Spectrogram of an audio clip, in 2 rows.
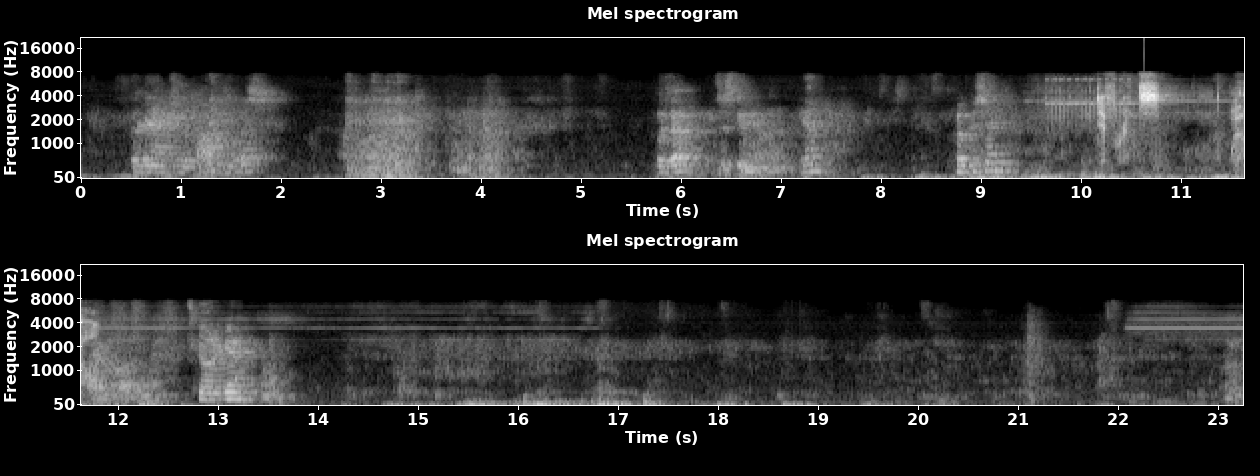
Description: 2nd floor open space EVP; caliente pizza draft house crafton investigation

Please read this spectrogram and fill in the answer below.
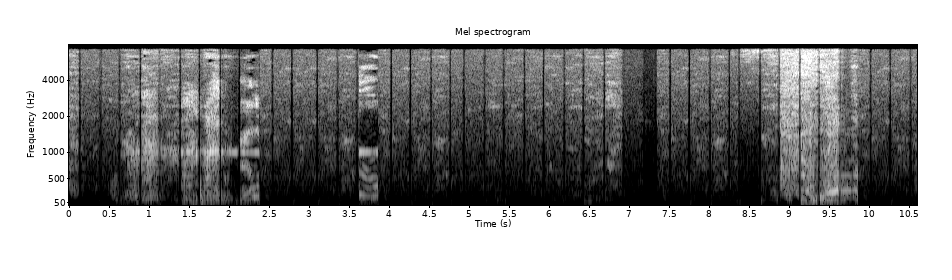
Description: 2nd Floor Landing; brookline private residence investigation

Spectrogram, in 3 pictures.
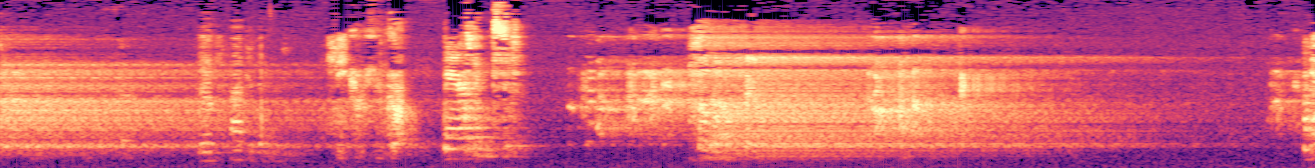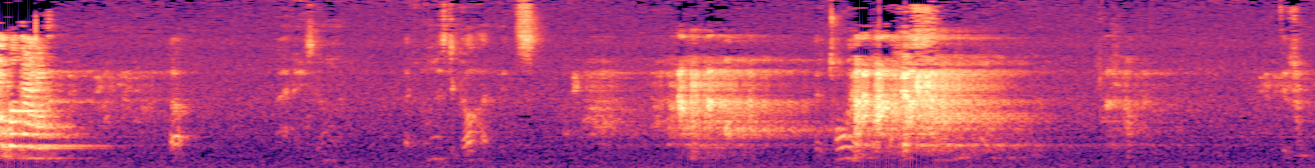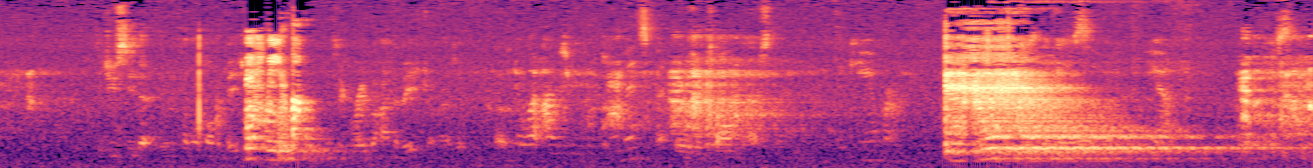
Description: Phasma Box; beaver area high school investigation

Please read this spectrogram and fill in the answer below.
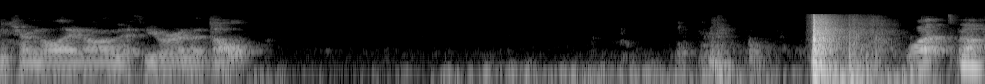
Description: Attic EVP

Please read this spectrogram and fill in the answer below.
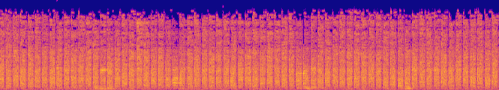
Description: Living Room Spirit Box

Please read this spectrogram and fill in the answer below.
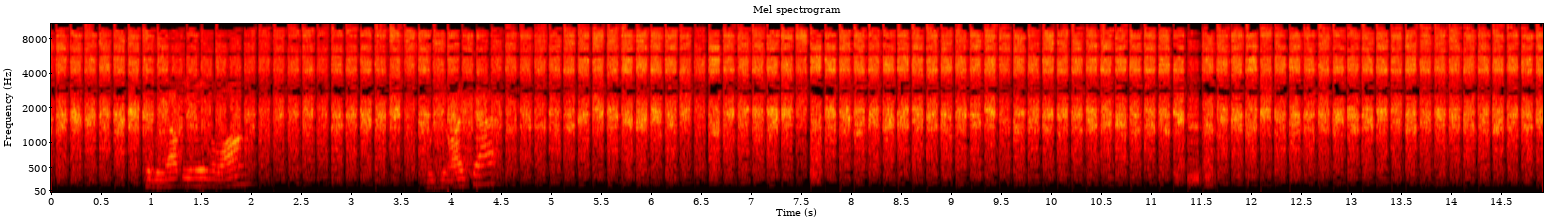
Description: Spirit Box; Basement; wildwood sanitarium investigation

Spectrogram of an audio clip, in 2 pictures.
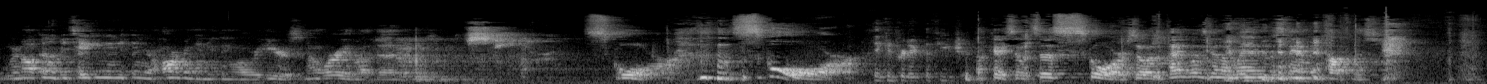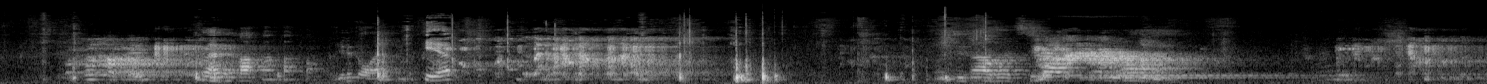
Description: Dungeon Orphanage Phasma; fairfield county infirmary investigation; 4th Fl

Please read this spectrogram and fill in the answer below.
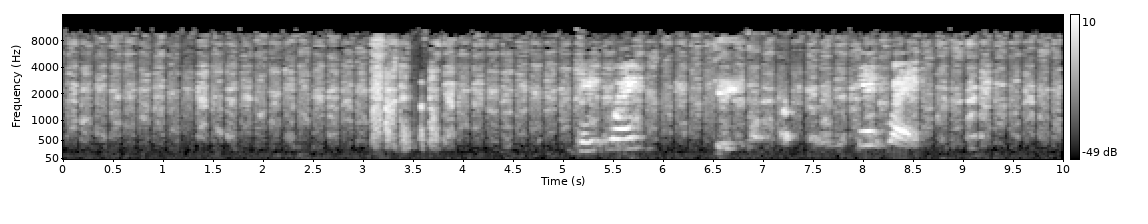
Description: Basement Spirit Box; gill house investigation

